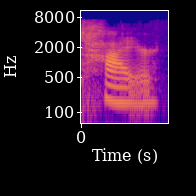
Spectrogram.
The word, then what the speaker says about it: tire: the goose began to tire it sounds like says twice or twice instead of tire tire kind of inserts a w there um and doesn't really do the vocalic r ir and he adds on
